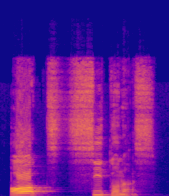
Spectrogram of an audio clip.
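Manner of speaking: "Oxítonas" slow, first syllable held apart; teacher slowly sounding out "Oxítonas"; drawn-out key term. Shown as a demonstration.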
